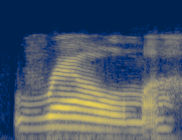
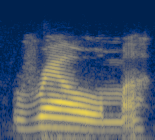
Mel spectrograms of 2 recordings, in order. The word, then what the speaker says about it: realm: consonant com combination that it's a little bit challenging to pronounce the L and the M together okay that word once again Yuki is Realm realm try that again realm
